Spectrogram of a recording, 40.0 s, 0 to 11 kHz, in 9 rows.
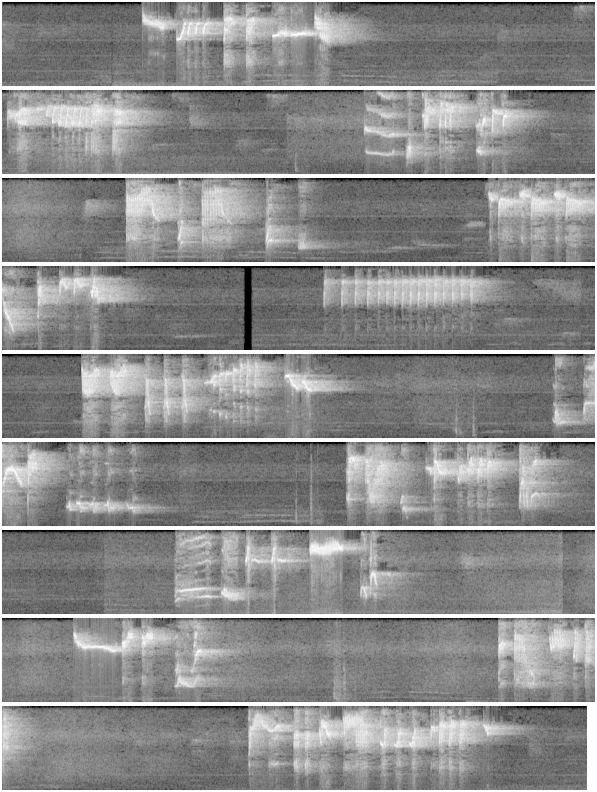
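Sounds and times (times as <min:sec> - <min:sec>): thrush singing: 0:27.5 - 0:31.0.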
